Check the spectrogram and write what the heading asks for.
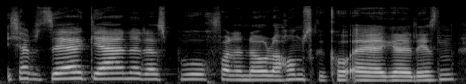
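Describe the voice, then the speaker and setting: A woman chatting in a casual question game, talking with headphones on over loud music that she alone hears. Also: on the high side, flat delivery, a little slow, clear, resonant tone. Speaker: challenge guest.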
